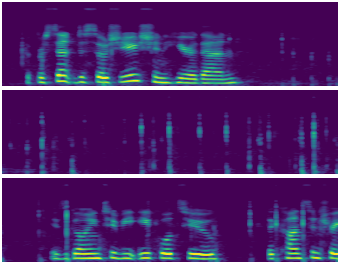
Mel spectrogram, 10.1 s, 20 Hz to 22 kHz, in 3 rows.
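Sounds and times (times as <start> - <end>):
stylus tapping on tablet: 2.2 - 10.0.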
